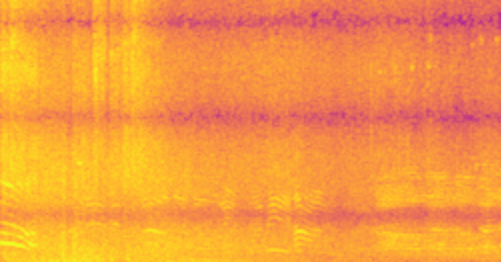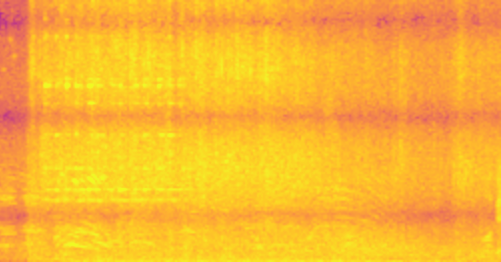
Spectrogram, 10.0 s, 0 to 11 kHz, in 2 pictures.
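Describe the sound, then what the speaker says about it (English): Mortar fire from a sailing ship in an Assassin's Creed naval battle, loud booming blasts over rushing wind and sea noise, with a heavy burst swelling after a brief lull and shouted voices around it. "Disabled 3 ships with 1 mortar"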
